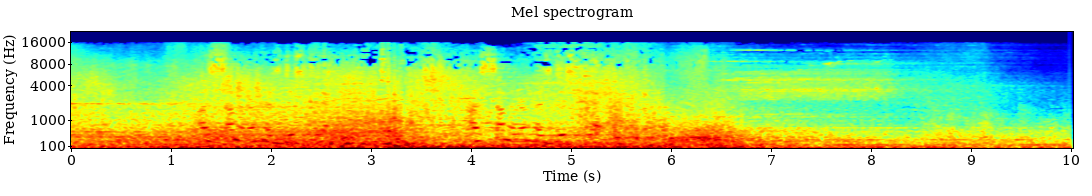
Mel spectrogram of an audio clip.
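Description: A large crystal bursts apart with a loud, rumbling explosion.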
